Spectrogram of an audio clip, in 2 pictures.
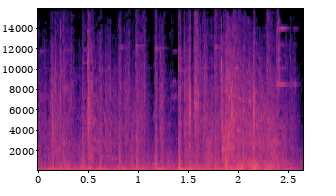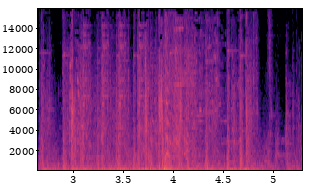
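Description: Continuous gunfire in a Fortnite match: dense, rapid volleys of shots crackle without a break, loud and close, with mechanical clatter mixed into the barrage.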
